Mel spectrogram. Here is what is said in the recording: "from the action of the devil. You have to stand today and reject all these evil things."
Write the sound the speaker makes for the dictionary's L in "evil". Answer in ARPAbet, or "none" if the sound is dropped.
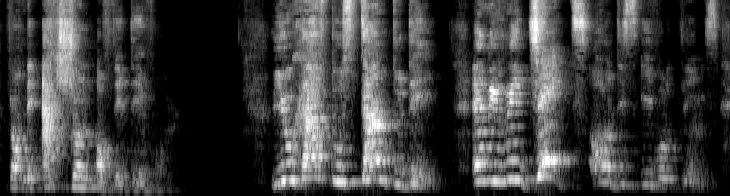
L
